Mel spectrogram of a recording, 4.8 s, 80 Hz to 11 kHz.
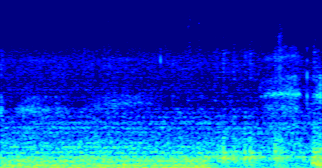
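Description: A Class 97 locomotive crossing a viaduct on the Buxton to Manchester Piccadilly line in Train Simulator Classic: a steady, low rolling rumble of wheels on rails with faint intermittent clicks and rattles.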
